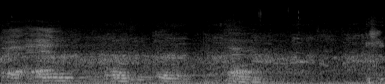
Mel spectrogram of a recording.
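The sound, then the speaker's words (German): A flock of hybrid chickens of different origins, laying hybrids and broiler hybrids, clucks and murmurs continuously, their overlapping calls forming a busy, steady chatter with occasional louder squawks. “Hybridhühner unterschiedlicher Herkunft. Da die Legehybride und dort die Masthybride.”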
